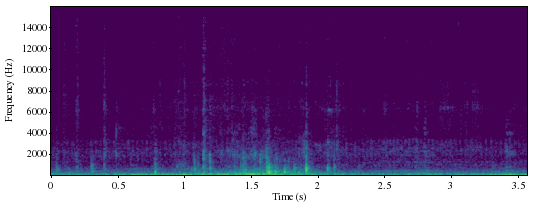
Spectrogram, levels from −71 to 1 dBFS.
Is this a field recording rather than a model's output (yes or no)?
yes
